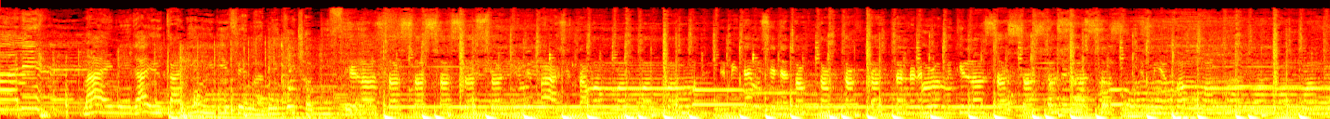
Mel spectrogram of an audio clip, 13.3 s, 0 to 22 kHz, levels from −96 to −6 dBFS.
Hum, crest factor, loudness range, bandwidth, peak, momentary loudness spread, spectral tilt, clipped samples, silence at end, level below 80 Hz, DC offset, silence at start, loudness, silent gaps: none; 12 dB; 3 LU; 16.5 kHz; 0 dBFS; 5 LU; -5.5 dB/octave; under 0.1%; 0 s; -16 dBFS; under 0.1%; 0 s; -16 LUFS; none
